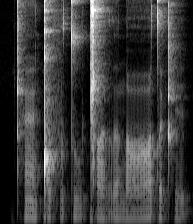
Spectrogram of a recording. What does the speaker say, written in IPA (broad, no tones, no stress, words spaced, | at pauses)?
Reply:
ʈʰæ̃ǃəfʊ tuǁɑrʌ nɑːtʌʈʰɪ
